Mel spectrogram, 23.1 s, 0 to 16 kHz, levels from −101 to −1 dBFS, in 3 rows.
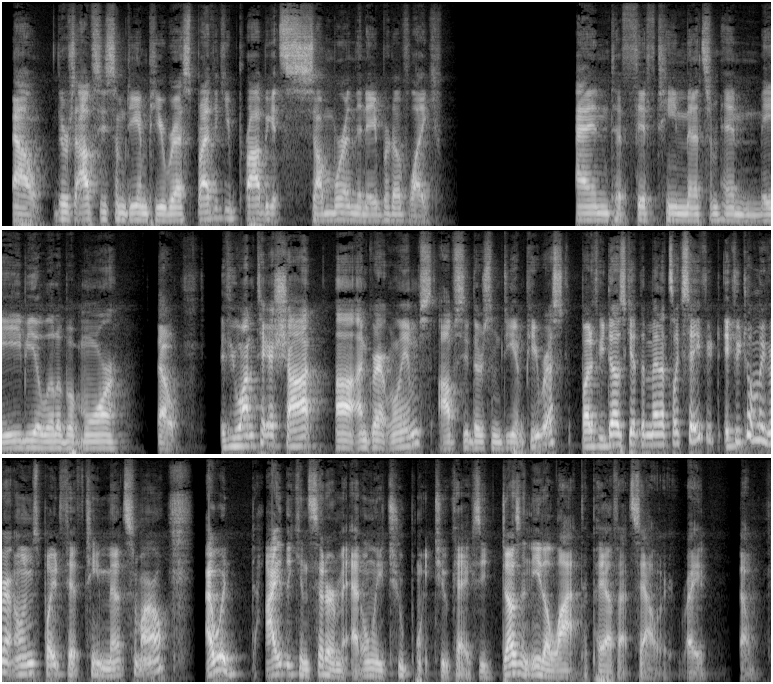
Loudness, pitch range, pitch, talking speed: -22 LUFS, 105-120 Hz, 110 Hz, 225 wpm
